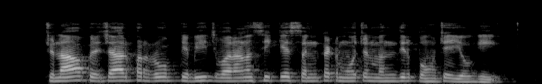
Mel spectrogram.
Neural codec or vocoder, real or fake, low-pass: codec, 16 kHz, 4 kbps, FreqCodec, larger model; fake; 7.2 kHz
